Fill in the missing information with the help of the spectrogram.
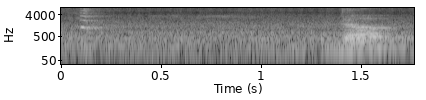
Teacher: દંત્ય હોય, ઘોષ હોય અને મહાપ્રાણ હોય તેવો વર્ણ કયો?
